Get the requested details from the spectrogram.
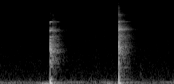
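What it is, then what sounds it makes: Worn crankshaft connecting-rod bearing. A BMW R35 steel motorcycle crankshaft is held by its connecting rod and struck by hand, giving two sharp knocks with a brief metallic ring against a low hum. The knock shows a worn connecting rod roller bearing and pin, so the crank needs a roughly $500 restoration or replacement.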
